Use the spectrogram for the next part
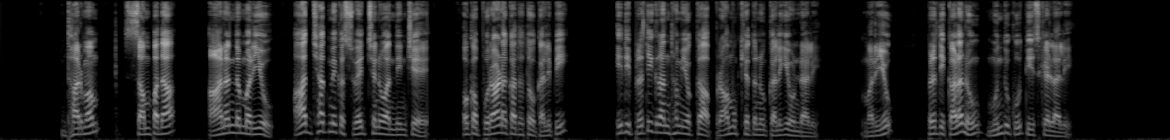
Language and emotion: Telugu, neutral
